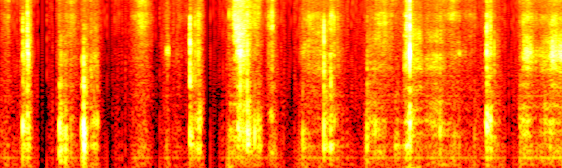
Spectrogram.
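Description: Near silence with faint, scattered crinkles of Canadian polymer banknotes being counted through by hand.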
